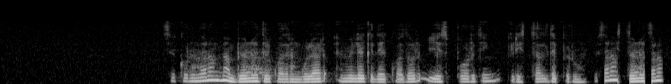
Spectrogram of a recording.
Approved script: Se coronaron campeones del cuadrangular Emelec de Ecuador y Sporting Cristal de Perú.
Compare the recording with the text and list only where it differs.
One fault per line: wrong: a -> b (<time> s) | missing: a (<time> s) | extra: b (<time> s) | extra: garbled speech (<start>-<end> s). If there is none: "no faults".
extra: garbled speech (5.9-6.6 s)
